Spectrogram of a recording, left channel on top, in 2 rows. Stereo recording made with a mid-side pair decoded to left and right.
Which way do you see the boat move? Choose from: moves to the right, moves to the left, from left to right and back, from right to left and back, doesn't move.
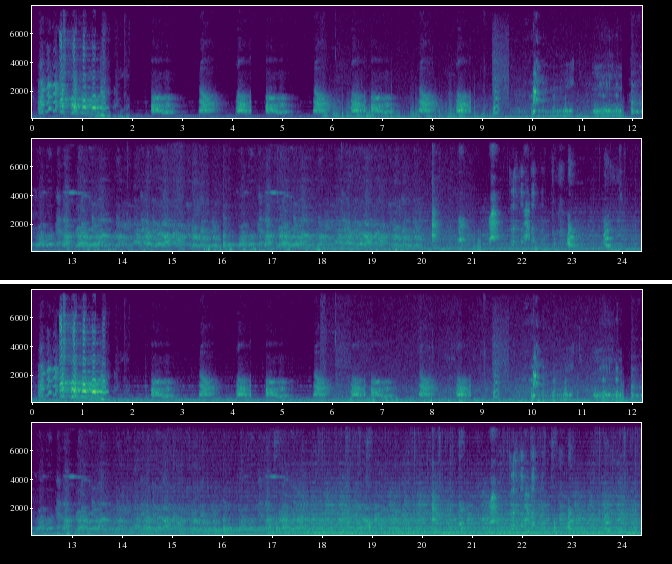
doesn't move.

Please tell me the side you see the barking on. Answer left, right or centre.
centre.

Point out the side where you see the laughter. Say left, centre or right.
right.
